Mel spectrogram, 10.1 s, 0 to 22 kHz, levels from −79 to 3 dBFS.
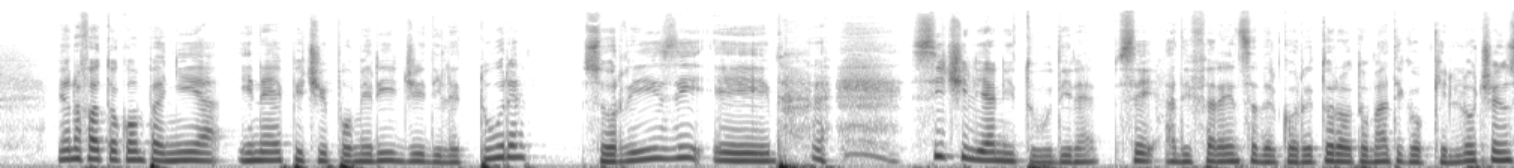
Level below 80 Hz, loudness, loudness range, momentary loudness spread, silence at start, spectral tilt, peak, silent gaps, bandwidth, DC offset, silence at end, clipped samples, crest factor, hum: -28 dBFS; -27 LUFS; 1 LU; 7 LU; 0.4 s; -6 dB/octave; -4 dBFS; none; 16 kHz; under 0.1%; 0 s; under 0.1%; 20 dB; none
